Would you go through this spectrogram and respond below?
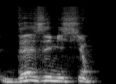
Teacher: you link the consonant with the vowel of the next word. So you say des émissions, and then the S becomes a kind of a Z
